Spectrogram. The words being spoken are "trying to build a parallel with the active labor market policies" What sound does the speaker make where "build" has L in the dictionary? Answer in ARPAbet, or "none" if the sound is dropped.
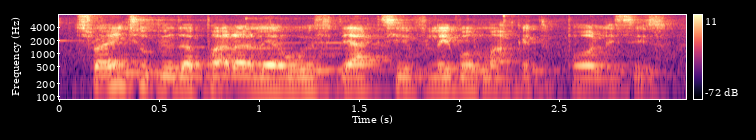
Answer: none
